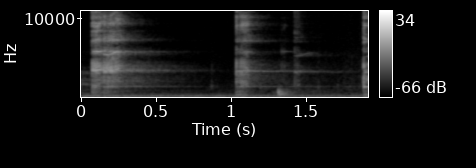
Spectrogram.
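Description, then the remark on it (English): Several bright glass clinks ring out in quick succession as people toast with cheers before a first sip, each leaving a short shimmering tone over quiet room background. “Well, I'm going to go ahead and get this first sip in. Cheers.”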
